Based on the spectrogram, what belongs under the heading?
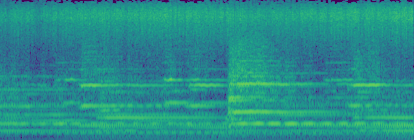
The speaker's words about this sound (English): Those are the bells of St. Michael's Russian Orthodox Church in Sitka.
